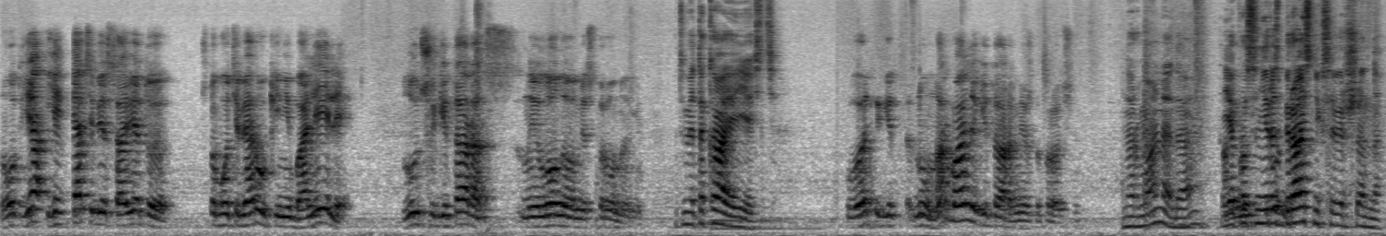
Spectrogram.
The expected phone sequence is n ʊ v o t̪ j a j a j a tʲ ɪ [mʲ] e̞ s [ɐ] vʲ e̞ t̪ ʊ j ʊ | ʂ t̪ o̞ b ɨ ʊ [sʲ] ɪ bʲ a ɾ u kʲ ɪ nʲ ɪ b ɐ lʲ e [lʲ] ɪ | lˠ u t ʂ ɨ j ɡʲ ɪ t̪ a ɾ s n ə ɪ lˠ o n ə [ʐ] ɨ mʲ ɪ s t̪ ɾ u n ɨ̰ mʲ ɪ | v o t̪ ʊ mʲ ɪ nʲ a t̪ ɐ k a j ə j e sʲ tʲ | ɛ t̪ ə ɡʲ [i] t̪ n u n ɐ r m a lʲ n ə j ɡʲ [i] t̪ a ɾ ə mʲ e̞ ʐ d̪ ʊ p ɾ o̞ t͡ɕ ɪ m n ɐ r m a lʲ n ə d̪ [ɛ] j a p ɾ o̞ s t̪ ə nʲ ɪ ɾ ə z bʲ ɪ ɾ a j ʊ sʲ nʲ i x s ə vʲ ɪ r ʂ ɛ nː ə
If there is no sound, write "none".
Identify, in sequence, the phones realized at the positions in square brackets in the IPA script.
bʲ, ɐ, tʲ, lʲ, v, ɪ, ɪ, a

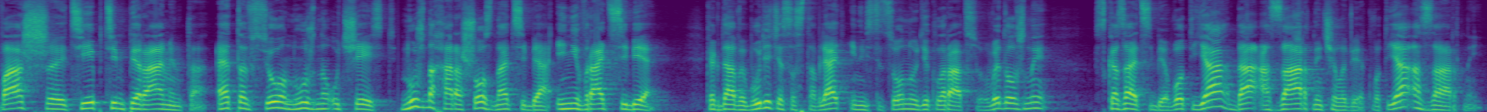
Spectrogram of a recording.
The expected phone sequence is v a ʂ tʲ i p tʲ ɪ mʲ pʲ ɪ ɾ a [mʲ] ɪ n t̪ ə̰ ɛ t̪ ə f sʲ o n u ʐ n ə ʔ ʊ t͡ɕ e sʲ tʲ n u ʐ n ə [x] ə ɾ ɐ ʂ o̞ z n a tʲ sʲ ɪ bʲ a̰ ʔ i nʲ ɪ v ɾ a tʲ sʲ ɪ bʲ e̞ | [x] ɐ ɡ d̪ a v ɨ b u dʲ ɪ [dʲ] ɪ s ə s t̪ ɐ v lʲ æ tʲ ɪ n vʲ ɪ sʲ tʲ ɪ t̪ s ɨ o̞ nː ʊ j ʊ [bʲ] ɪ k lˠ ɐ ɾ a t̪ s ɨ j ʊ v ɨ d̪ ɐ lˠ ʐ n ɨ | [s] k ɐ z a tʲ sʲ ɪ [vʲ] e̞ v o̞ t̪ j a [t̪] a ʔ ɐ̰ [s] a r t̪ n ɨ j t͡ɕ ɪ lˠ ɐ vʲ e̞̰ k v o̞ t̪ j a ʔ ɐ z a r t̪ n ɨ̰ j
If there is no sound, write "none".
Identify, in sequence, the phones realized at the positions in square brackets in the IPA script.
mʲ, x, k, tʲ, dʲ, s, bʲ, d̪, z

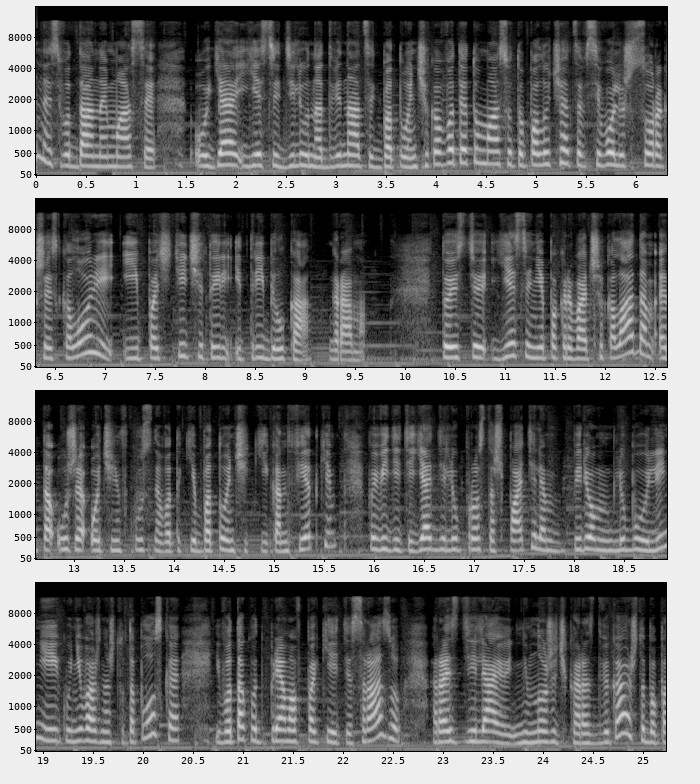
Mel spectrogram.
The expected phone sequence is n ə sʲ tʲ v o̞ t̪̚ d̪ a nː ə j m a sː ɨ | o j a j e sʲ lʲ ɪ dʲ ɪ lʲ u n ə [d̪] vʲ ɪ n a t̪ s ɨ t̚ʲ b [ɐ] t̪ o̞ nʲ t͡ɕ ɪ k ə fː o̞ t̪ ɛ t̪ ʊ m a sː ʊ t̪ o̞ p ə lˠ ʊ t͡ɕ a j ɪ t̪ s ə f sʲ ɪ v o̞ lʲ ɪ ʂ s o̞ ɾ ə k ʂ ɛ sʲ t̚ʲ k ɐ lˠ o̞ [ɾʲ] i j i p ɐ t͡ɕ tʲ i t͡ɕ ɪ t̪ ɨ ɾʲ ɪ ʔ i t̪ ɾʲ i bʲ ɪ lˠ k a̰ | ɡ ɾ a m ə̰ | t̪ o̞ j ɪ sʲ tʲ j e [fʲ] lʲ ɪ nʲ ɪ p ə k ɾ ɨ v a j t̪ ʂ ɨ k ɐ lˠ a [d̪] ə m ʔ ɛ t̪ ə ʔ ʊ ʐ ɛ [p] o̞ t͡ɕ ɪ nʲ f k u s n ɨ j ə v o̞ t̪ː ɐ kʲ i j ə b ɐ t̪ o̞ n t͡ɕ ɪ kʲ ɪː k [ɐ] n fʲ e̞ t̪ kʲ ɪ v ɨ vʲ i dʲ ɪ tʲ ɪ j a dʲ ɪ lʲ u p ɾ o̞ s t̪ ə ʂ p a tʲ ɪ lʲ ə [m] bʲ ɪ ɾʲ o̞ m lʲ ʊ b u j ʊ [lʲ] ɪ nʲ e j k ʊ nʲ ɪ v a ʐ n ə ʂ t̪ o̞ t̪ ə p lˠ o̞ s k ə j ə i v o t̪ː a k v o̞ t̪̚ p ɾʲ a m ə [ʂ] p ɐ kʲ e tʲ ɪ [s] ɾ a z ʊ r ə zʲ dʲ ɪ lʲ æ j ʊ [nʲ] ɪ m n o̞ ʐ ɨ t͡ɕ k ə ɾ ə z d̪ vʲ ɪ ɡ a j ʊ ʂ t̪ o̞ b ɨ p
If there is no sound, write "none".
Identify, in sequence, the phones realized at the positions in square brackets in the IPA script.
d̪, ɐ, ɾʲ, sʲ, d̪, ʔ, ɐ, m, lʲ, f, s, nʲ

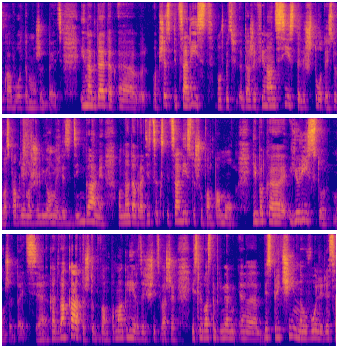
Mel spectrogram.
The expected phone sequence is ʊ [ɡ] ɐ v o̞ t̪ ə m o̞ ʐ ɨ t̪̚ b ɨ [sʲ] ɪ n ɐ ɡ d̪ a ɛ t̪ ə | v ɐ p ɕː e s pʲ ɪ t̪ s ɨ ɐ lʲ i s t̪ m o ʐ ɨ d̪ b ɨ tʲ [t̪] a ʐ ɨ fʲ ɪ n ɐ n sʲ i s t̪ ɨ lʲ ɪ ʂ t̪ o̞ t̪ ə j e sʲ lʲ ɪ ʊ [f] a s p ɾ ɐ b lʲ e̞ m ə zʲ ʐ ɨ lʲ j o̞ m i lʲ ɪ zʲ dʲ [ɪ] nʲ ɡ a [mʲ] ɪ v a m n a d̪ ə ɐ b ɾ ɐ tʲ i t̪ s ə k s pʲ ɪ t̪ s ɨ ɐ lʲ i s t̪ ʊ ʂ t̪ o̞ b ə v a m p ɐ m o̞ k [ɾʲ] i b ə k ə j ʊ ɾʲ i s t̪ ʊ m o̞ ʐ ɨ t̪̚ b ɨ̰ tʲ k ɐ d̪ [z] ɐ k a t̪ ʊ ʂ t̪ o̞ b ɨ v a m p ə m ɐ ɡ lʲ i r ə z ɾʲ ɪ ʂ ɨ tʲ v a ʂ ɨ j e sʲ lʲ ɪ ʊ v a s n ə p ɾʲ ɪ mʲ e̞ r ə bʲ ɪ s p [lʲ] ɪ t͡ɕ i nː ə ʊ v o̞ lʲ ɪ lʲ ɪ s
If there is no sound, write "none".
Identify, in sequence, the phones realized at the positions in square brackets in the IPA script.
k, tʲ, d̪, v, ɪ, mʲ, lʲ, v, ɾʲ

